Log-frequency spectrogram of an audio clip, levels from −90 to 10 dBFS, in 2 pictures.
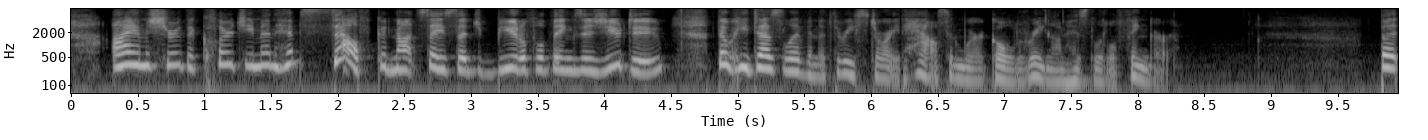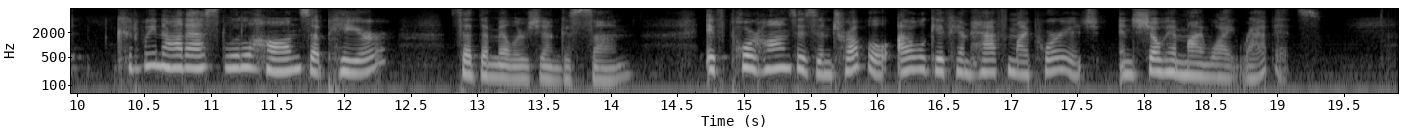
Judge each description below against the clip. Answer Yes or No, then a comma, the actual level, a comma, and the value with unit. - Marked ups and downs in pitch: Yes, wide, 7.6 semitones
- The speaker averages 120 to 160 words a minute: No, average, 200 wpm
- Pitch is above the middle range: Yes, high, 225 Hz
